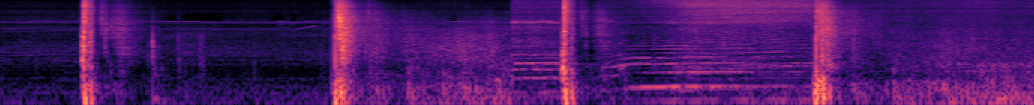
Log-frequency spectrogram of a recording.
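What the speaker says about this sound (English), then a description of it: "Hook us up with some fireworks." Fireworks being shot go off as four loud, sharp bangs spaced a second or more apart, each followed by a brief decaying rumble, with no talk in between.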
